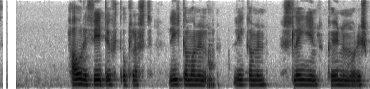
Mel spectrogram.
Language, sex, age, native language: Icelandic, other, 12, Icelandic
